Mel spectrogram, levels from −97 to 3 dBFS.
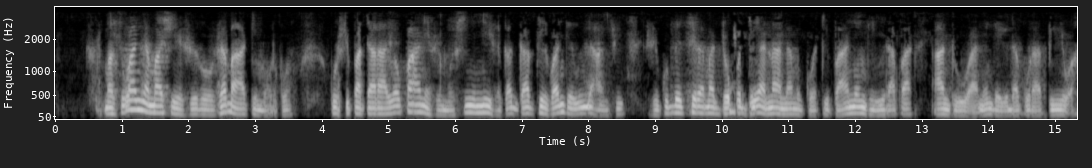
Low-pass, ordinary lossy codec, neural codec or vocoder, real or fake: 3.6 kHz; AAC, 16 kbps; codec, 16 kHz, 4.8 kbps, FACodec; fake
